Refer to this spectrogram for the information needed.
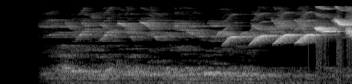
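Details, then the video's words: Double-collared seedeater singing, recorded Wednesday 4 October 2023; starts after a short silence with a fast run of high upslurred whistled notes, repeated several times a second, climbing higher and growing louder toward the end. "coleiro top da poxa"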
